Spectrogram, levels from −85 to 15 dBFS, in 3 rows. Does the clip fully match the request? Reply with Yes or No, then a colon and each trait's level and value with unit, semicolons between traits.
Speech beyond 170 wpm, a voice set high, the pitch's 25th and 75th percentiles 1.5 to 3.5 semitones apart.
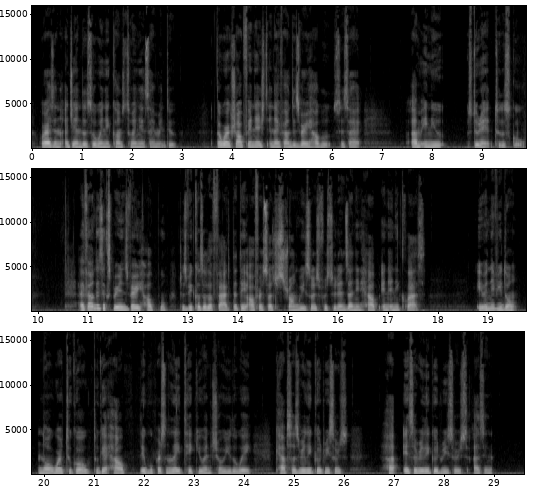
Yes: average, 180 wpm; high, 220 Hz; average, 3.2 semitones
